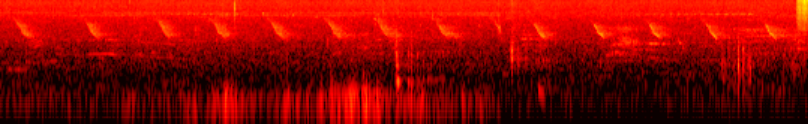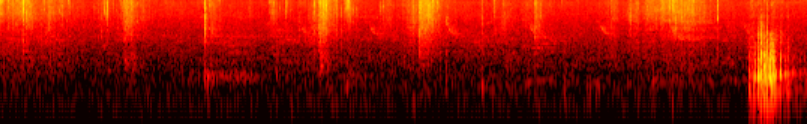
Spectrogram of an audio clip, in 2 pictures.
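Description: A bird repeats a short descending call about twice a second for several seconds, over a quiet outdoor background. Later come scattered rustles and light clicks of tomato plants being handled as the fruit is picked, and a brief louder sound near the end.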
